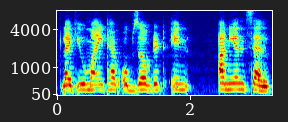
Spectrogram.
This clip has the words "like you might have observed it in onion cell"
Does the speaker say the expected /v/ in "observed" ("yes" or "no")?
yes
